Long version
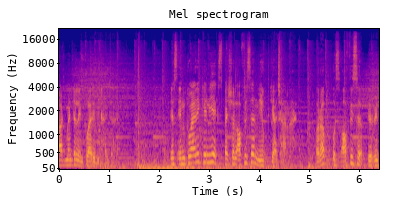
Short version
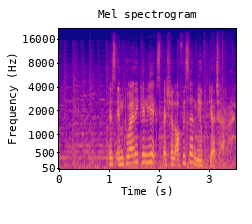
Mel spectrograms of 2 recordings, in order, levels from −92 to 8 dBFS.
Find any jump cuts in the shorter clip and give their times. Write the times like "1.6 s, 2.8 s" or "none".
none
